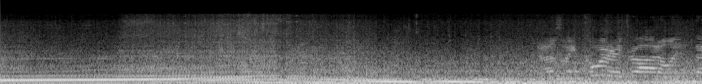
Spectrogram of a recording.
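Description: LS V8-swapped Mazda Miata engine pulling at quarter throttle in third gear, a loud steady drone rising in pitch with road and wind roar throughout, ending in a brief sweep of revs near the close.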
